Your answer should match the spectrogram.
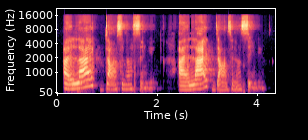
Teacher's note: Sostanzialmente qui abbiamo una frase molto semplice con quattro content words, quindi quattro parole che portano significato e che in quanto tali vengono pronunciate più forte, ed una function words and, che viene sostanzialmente smanciucchiata, si sente a malapena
